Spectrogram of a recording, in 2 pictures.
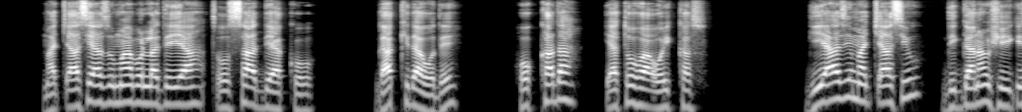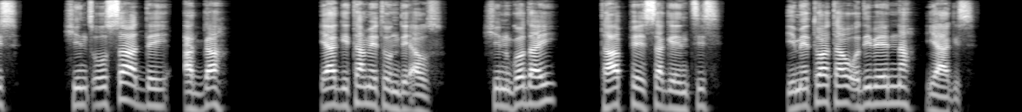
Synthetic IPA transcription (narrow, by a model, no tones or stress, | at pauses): mɐt͡ʃʼːaːsɪjazʊmaːbɔlːɐd̪ɛʔɪjaːt͡sʼo̞ːsːaːd̪ːɪjaːkːɔ | ɡɐkːɪd̪awɔd̪ɛ | hɔkːɐd̪ɐ | ʔjɐt̪ɔhaːɔjkːɐs | ɡɪjaːzɪmɐt͡ʃʼːaːsɪwʊ | d̪ɪɡːɐnɐwʃ̬iːkʼɪs | ʃɪnt͡sʼo̞ːsːaːd̪ːɛjɐɡːɐ | ʔjɐɡɪt̪ɐmɛt̪ɔnd̪ɛʔɐws | ʃɪnɡɔd̪ɐj | t̪aːpːɛɛsːɐɡɛnt͡sːɪs | ʔɪmɛt̪ʊaːt̪ɐwɔd̪ɪbe̞ːnːɐjaːɡɪs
